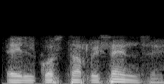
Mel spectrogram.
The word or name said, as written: costarricense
